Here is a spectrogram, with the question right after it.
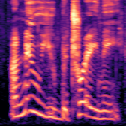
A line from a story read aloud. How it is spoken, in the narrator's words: snarls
